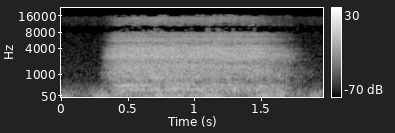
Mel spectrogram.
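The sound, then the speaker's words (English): A single deep breath, drawn in slowly for relaxation, makes a steady, airy hiss lasting about a second and a half before it fades, with no talk over it. “letting the air go and letting your body sink into relaxation more deeply. Another breath in,”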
